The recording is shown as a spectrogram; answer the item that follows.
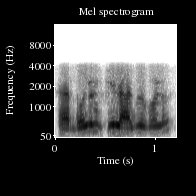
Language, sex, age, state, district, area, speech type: Bengali, male, 60+, West Bengal, Dakshin Dinajpur, rural, conversation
